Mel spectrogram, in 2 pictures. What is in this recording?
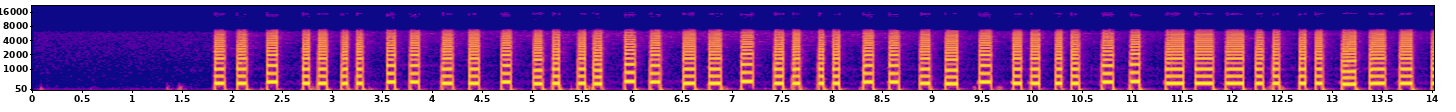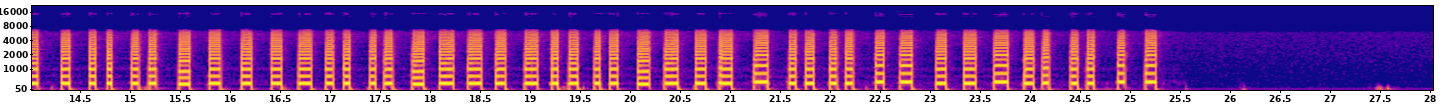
Sounds from a Korg Monotron Duo.
Battery, Ribbon, powered, Synth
